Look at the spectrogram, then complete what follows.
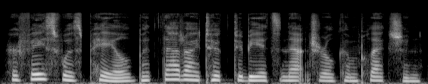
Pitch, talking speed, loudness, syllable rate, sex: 185 Hz, 180 wpm, -17 LUFS, 4.2 syllables/s, female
